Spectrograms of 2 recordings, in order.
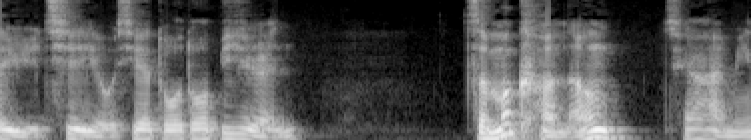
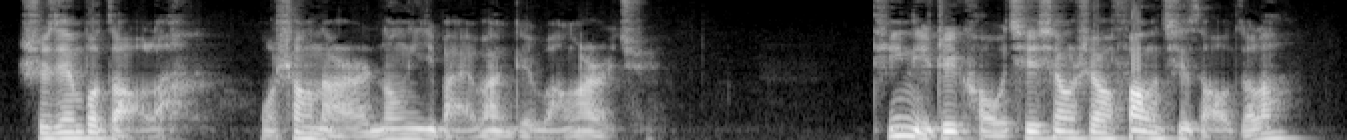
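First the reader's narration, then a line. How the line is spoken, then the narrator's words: Sighing. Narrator (Chinese): 钱海明叹口气道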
